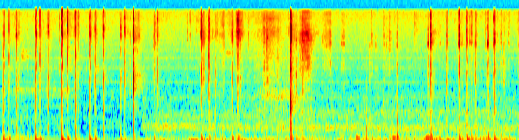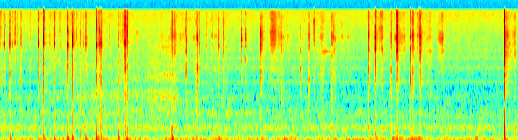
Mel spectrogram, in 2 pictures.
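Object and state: Paper concert ticket.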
